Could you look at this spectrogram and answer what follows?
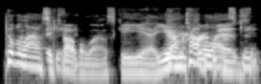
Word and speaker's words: Tobolowsky: Tobolowsky? Tobolowsky. Tobolowsky, yeah.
